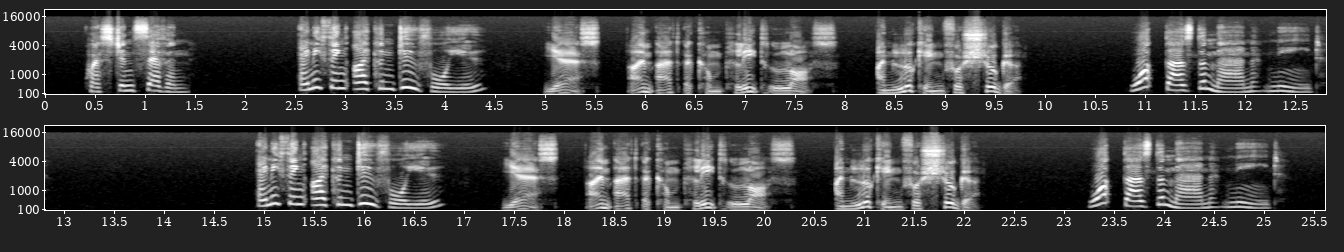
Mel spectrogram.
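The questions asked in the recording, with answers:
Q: What does the man need?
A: Sugar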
